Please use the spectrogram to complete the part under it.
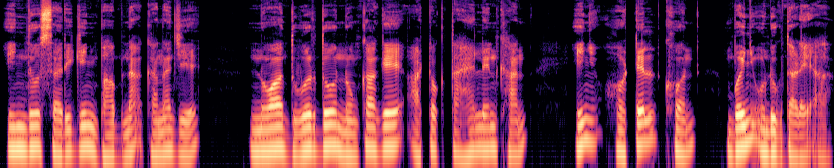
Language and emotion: Santali, fearful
